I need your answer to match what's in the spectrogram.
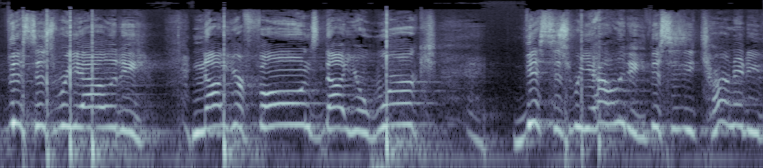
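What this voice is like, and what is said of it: Yelling with a strained, fading voice. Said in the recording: “I've been yelling at you for a while... I'm losing my voice and I'm yelling”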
